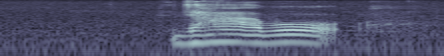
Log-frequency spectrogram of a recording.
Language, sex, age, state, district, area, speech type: Santali, male, 30-45, Jharkhand, East Singhbhum, rural, spontaneous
